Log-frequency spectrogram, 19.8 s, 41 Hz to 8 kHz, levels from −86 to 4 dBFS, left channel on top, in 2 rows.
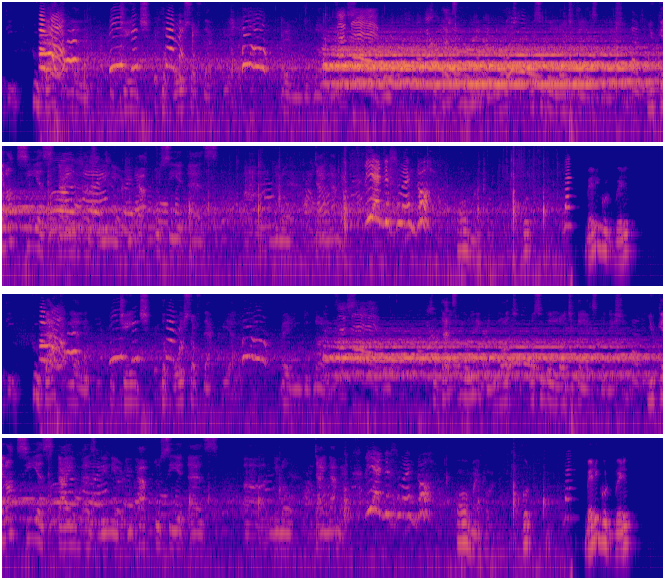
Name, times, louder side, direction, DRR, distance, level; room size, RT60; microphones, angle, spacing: voice 1, 0.0-3.6 4.2-5.3 6.4-13.1 13.5-15.3, right 1 dB, 5° right, 0.4 m, -50 dB
sound 1, 0.6-17.2 17.6-18.1 18.4-18.5, left 8 dB, 70° left, 0.3 m, -33 dB
voice 2, 16.7-18.2 18.7-19.3, right 4 dB, 70° right, 0.4 m, -46 dB
2.9 x 2.1 x 2.3 m
head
